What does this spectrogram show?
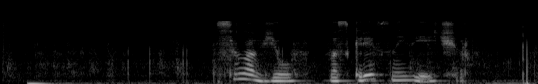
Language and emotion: Russian, neutral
